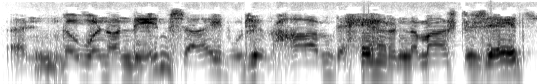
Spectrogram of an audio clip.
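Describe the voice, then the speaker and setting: An actor playing a proper, deferential butler in a 1970s radio mystery play, speaking formally and theatrically. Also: male voice, mid-range voice, steady tone, normal speed, a loud crowd, close to an everyday voice. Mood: insistent, reassuring. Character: male household butler, deferential, proper and anxious to reassure. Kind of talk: 1970s radio drama acting. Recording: muffled narrowband old radio broadcast.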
